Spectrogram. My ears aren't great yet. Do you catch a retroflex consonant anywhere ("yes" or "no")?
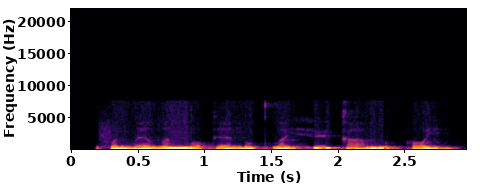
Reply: no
